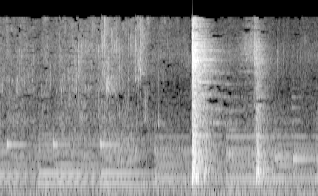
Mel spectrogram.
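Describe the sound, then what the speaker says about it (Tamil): Hot boiled water poured over washed potatoes, a short splashing pour with a couple of sharp splashes over a quiet background, no talking. "இப்ப பாயில்ட் வாட்டர் போடுறோம்."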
